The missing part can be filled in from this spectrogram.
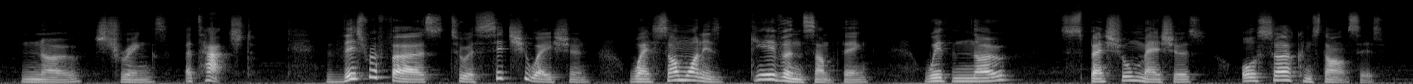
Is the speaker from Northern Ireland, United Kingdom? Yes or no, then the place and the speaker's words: no; London, United Kingdom; I am from London, England.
